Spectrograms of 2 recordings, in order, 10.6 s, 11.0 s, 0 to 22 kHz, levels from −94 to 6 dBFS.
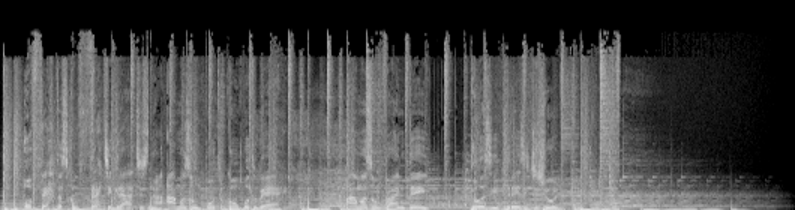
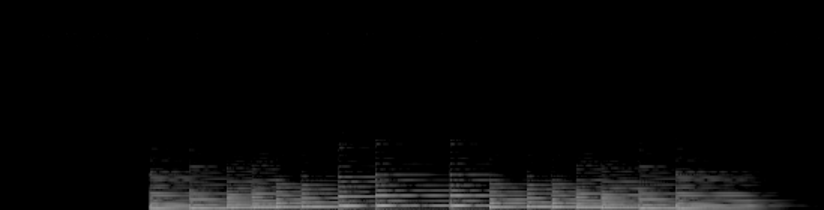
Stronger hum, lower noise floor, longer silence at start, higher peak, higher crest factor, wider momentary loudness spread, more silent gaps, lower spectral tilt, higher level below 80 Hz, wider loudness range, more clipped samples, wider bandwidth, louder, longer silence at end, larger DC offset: neither; second, -56 dBFS vs under -90 dBFS; second, 0 s vs 2 s; first, 0 dBFS vs -28 dBFS; about the same, 14 dB vs 16 dB; about the same, 11 LU vs 11 LU; neither; second, -4.5 dB/octave vs -7.5 dB/octave; first, -22 dBFS vs -78 dBFS; about the same, 3 LU vs 3 LU; neither; first, 19 kHz vs 7 kHz; first, -15 LUFS vs -43 LUFS; second, 0.65 s vs 0.8 s; neither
